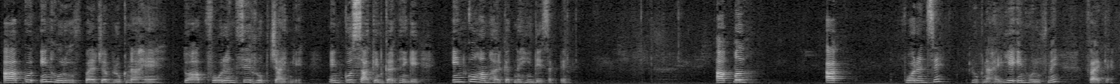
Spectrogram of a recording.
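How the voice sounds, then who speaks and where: A fairly high-voiced woman with a Pakistani Urdu accent teaches a recitation lesson. She explains each point patiently and sounds out short syllables to demonstrate. English words slip into her speech now and then. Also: darkish tone. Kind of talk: explanatory lesson, addressing students.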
